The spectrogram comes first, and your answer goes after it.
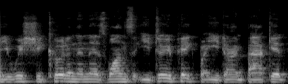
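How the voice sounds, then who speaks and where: Talking at a very fast pace, a man speaks at a medium pitch with an Australian accent. His intonation is fairly even. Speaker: sports betting podcast host. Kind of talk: casual sports chat. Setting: live stream.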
